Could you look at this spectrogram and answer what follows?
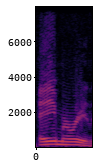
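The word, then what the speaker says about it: Amarie: Her name is A. Marie, like you spell it A-M-A-R-I-E, A. Marie. Yeah. Like kind of Marie with the letter A in front of it.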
